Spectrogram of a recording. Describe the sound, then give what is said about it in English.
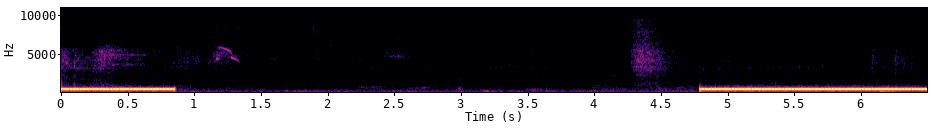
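An outgoing phone call to Junior: two loud, steady, mid-pitched ringing-tone bursts, one at the start and one near the end, separated by a long pause holding only faint background noise. “So we're going to call Junior and see how he reacts.”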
